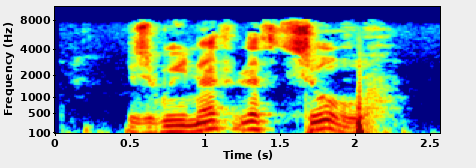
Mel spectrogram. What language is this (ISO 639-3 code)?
kab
